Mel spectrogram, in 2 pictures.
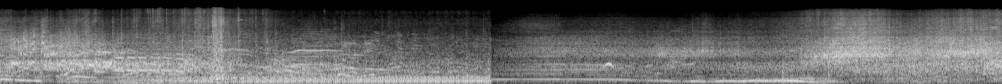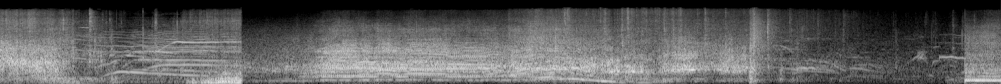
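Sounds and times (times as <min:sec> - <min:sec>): rally car engine high-revving: 0:00.0 - 0:10.6, 0:13.0 - 0:17.4, 0:19.6 - 0:20.0
rally car engine braking: 0:00.0 - 0:20.0.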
